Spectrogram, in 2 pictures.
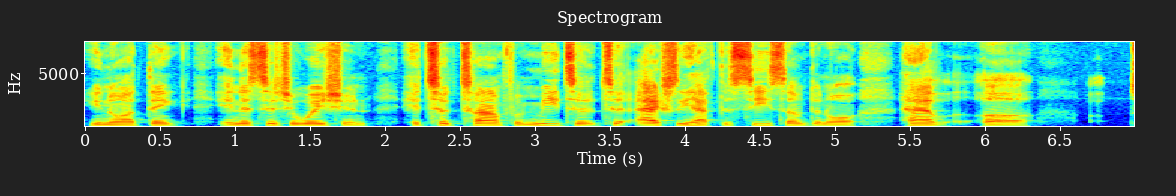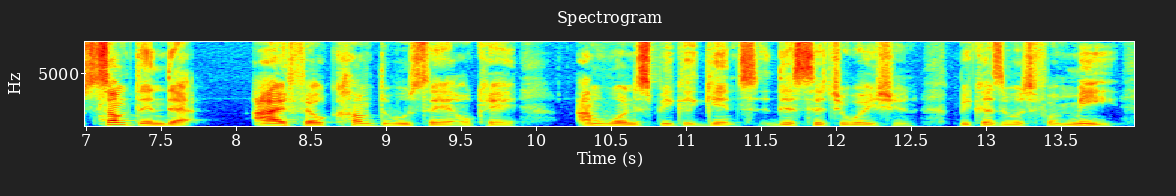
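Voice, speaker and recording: A man co-hosting a discussion show, reflecting aloud in a measured way and often asking "right?". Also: medium pitch, steady tone, vocal fry, fairly bright tone, no echo, clean studio sound. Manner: measured, thinking aloud, tag questions. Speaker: podcast co-host.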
